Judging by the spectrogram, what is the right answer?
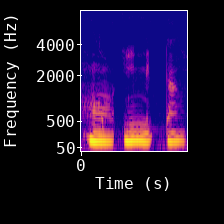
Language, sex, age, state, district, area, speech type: Santali, male, 45-60, Odisha, Mayurbhanj, rural, spontaneous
